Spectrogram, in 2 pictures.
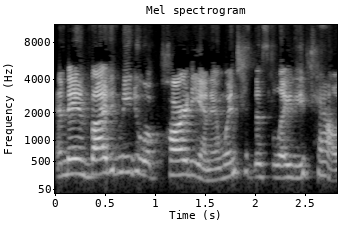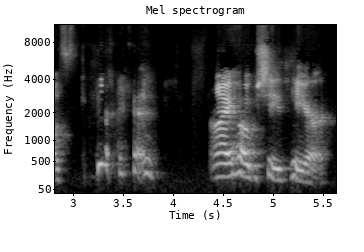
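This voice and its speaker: A middle-aged woman telling stand-up stories in a conversational way, with dramatic pauses. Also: fairly high pitch, lively intonation, pushed and bright. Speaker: stand-up comedian. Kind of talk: stand-up comedy storytelling. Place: online video event.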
